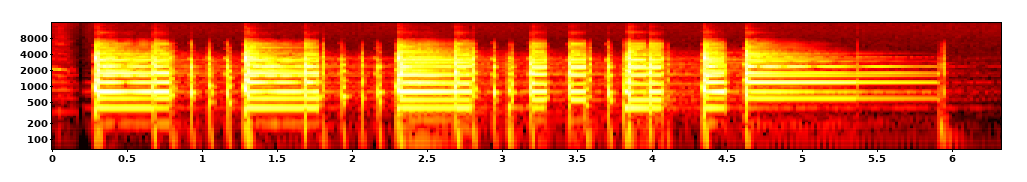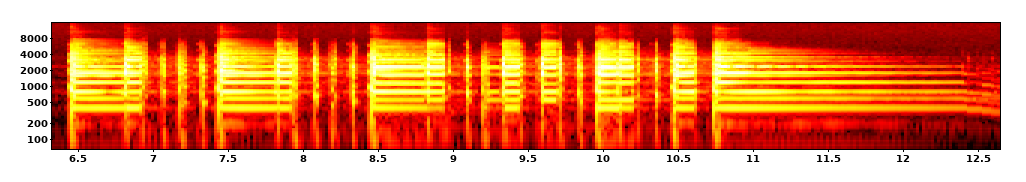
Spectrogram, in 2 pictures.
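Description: An electric guitar, a Fender Ultra II Stratocaster on a clean humbucker tone, plays a funky, choppy rhythm with a bright sound, short muted strums and chords ringing out, close and fairly loud.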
